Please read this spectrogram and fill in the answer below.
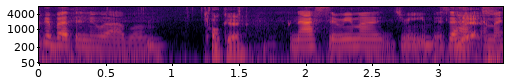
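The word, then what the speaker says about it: Nacirema: well let's talk about the new album okay NASA dream is that am I saying it right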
